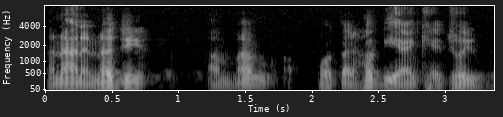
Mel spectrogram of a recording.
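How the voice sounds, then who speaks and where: A man, a preacher telling a devotional story in a lively way and acting out its characters. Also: low-pitched, normal speed, husky. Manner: lively, acts out the story's characters in their voices.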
